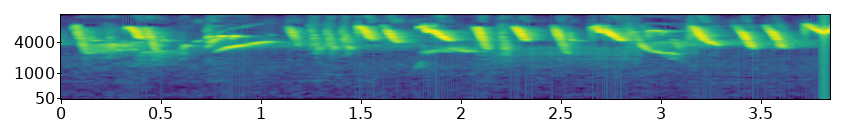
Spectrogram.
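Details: Lively Kingthroat song delivered with wings spread, ranging high and low and said to resemble a black-throated canary: quick chains of bright, sharply rising and falling whistled notes with brief dips between phrases.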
